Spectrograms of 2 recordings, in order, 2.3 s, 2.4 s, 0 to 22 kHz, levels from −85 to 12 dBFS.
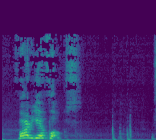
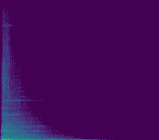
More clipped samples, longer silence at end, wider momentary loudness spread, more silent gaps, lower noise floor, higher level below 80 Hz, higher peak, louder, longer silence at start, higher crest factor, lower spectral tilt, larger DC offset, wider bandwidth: neither; about the same, 1.25 s vs 1.3 s; about the same, 24 LU vs 24 LU; neither; second, -49 dBFS vs under -90 dBFS; second, -58 dBFS vs -34 dBFS; first, 0 dBFS vs -12 dBFS; first, -14 LUFS vs -33 LUFS; first, 0.3 s vs 0 s; about the same, 18 dB vs 20 dB; second, -3.5 dB/octave vs -7 dB/octave; neither; first, 17 kHz vs 12.5 kHz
